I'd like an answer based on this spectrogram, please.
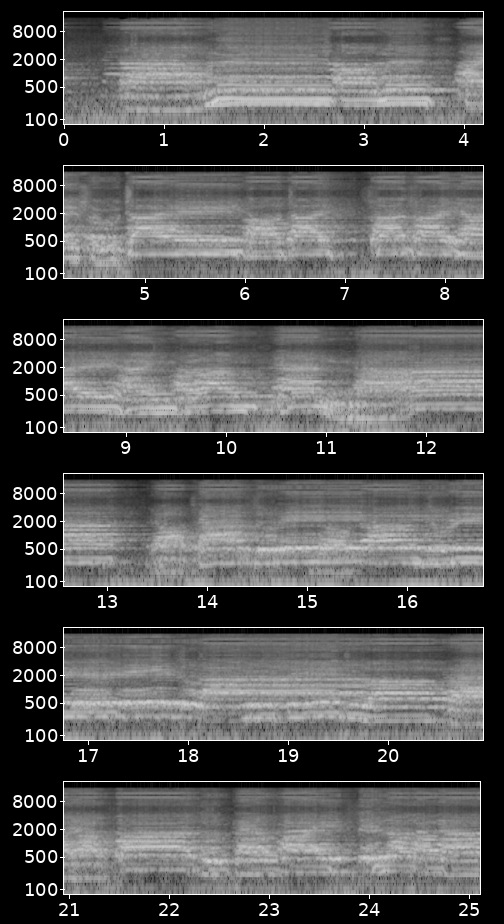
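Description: A choir singing a song, many voices holding notes together, with a brief break about halfway through.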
